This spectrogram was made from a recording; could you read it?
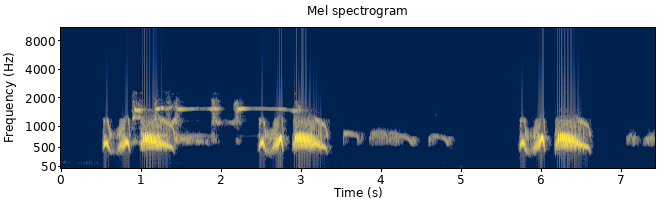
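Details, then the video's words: Spotted dove coo to lure wild doves, said to answer readily: loud, rough, pulsing coo phrases repeated about every three seconds, each trailing into softer coos, with a thin whistle-like note from another dove overlapping. "Tiếng chim cu gáy thúc bổi, bổi nghe rất nhạy gáy và về cội nhanh"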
